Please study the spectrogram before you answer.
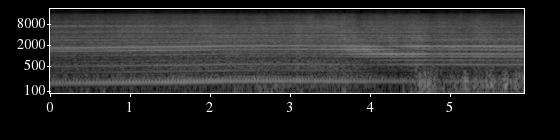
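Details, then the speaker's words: OS 105HZ-R model helicopter engine during run-in, hovering with low head speed and light load: steady droning buzz with soft burbly edge; rich mixture, intentionally rich for run-in. "you can hear it's got a lovely rich sound the hate speeds not that high at the moment we really don't want to worry too much about pumping pitch"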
